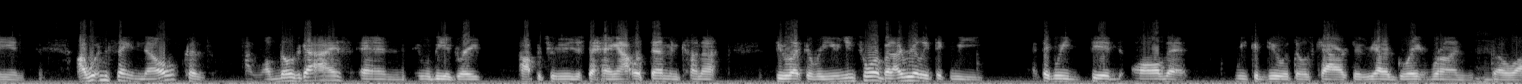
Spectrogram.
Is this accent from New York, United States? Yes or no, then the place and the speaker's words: yes; Brooklyn, New York, United States; I grew up in Brooklyn, and we had some similar interests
